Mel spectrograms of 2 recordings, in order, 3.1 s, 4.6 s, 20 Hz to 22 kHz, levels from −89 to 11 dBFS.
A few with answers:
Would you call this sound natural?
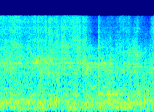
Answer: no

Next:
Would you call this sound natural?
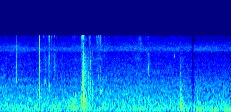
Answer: yes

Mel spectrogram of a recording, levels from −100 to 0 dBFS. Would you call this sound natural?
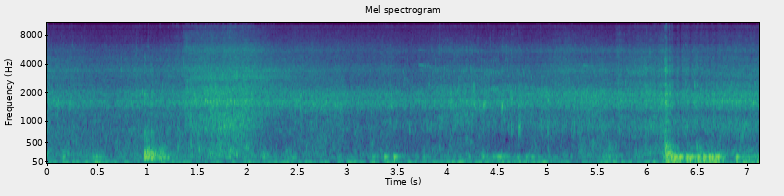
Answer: yes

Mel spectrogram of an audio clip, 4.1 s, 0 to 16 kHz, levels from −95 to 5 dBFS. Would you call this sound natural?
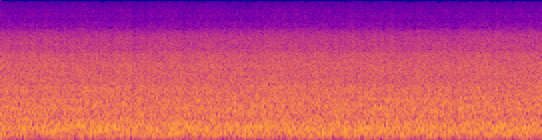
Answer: yes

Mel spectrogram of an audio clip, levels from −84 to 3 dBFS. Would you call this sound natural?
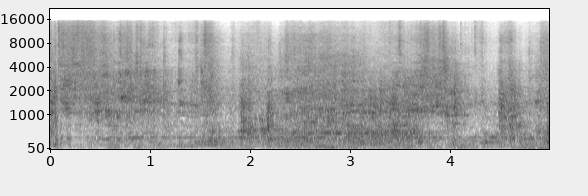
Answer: no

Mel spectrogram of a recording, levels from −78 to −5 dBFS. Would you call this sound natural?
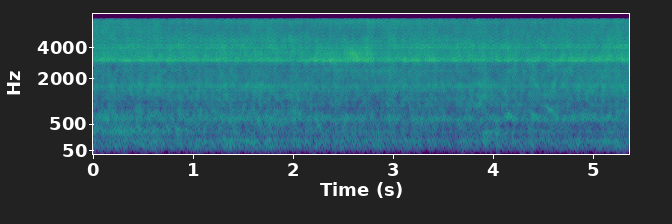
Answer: no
